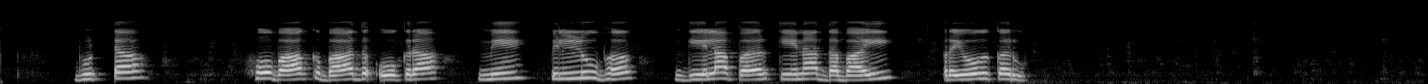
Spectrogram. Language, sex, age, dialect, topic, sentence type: Maithili, female, 25-30, Bajjika, agriculture, question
